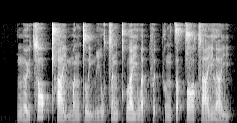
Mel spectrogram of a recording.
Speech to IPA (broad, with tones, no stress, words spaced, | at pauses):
n̪ɵ˨˧ɥt͡sɔː˥p̚ t̪ʰaː˨j mɐ˧ŋt̪uː˨˩j miː˨˧wt͡sɐ˥ŋ kʷʰaː˥jwɐ˨t̚fɵ˨t̚ kʊ˧ŋt̪ɐ˥p̚ t̪ɔː˨˧t͡saː˨˥jlɐ˨˩j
